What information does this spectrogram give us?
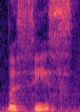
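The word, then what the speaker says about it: lacis: think we were just talking about lasis which I think is now the correct pronunciation and uh yeah I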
